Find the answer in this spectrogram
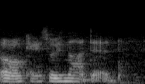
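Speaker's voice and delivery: ordinary delivery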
